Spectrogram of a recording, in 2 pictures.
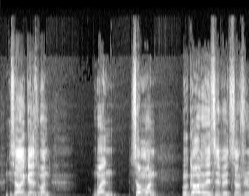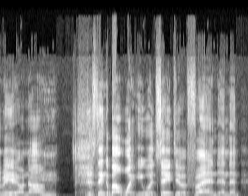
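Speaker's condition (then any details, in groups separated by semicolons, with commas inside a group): Cerebral palsy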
